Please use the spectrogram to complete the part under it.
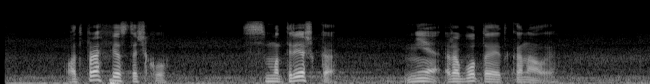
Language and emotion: Russian, neutral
